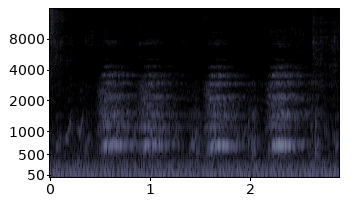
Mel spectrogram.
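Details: During the bonding of three young female guinea pigs, named Rosin, Mandel and Latte, four short, squeaky, tonal bursts sound in quick succession over a steady low hum.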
